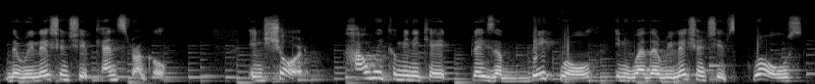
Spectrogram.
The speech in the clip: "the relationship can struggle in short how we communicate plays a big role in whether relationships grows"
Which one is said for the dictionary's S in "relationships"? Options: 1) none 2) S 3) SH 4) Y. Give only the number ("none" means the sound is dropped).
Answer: 2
